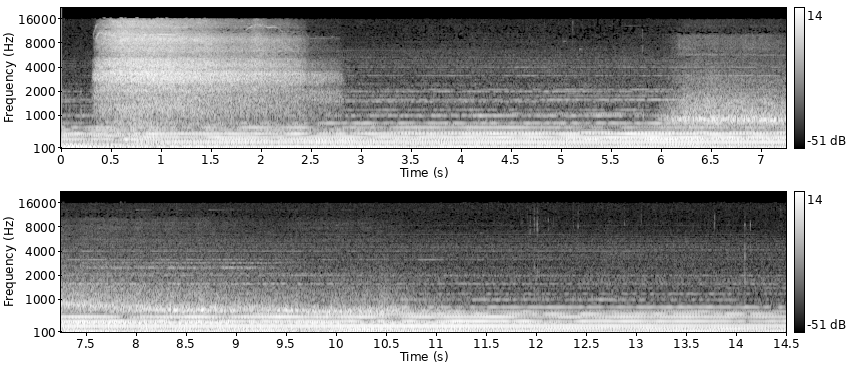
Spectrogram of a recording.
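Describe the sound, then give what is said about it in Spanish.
A slow, deep breath drawn in during a guided meditation breathing exercise: a soft, airy hiss lasting a couple of seconds, followed later by a second, fainter and longer breath, all over a sustained, calm tonal music bed. “Vamos a repetir este mismo paso tres veces. Nuevamente, inhala.”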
